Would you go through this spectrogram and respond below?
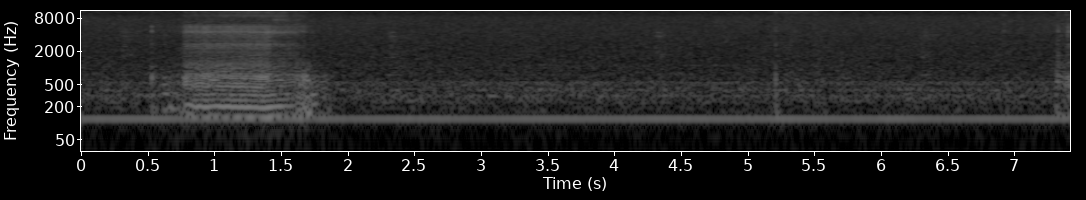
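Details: A dog snoring in its sleep, one rough, throaty snore rising out of the quiet at about one second, then only soft breathing over a steady low electrical hum.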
